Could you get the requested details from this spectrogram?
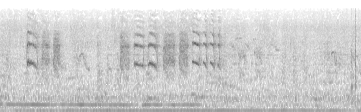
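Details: Jungle babbler, Bengali name ছাতাড়ে, babbling: harsh squawky notes with strong overtones, bunched into quick bursts for about four seconds, then fading to scattered softer notes, over a steady low hum.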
